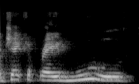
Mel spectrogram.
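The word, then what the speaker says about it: Jacob Wrey Mould: This is a little thin house by Jacob Ray Mould, as I am told he was preferred to be, his name was preferred to be pronounced.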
